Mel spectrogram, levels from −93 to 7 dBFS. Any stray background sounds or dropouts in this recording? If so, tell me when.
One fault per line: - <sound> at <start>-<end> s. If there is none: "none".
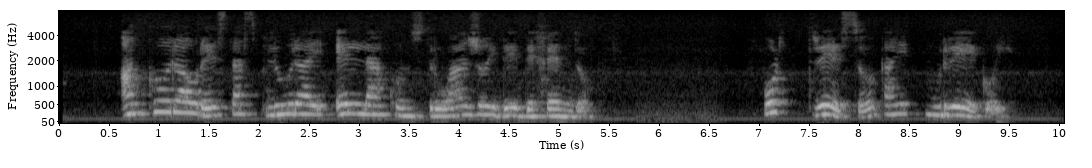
none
